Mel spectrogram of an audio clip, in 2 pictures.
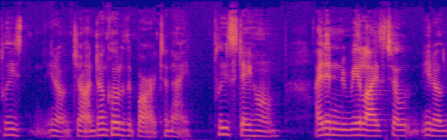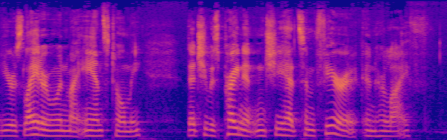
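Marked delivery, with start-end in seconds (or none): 0.0-3.5 put-on tearful pleading, quieter. Retelling a mother's words to the father one night: imitating a crying plea. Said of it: "I remember her crying and asking him".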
